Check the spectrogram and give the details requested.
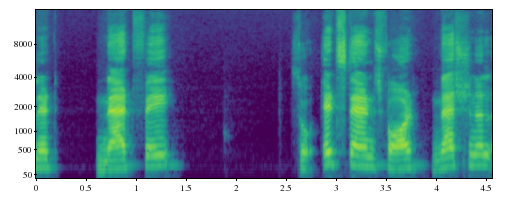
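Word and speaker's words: NATFHE: a t fhe e you can call it Nat feay so it stands for National Association of teachers in further and higher education net fee this is how you pronounce it NATO stands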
